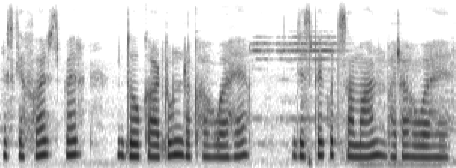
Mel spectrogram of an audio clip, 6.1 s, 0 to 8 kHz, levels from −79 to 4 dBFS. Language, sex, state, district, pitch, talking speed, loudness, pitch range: Hindi, female, Jharkhand, Ranchi, 225 Hz, 155 wpm, -17 LUFS, 210-240 Hz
